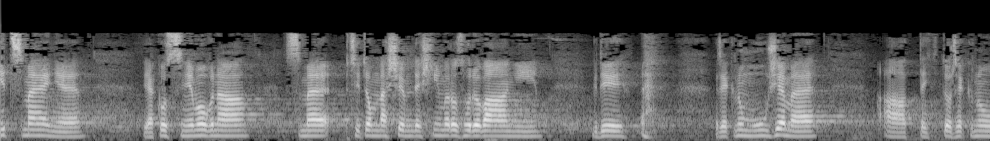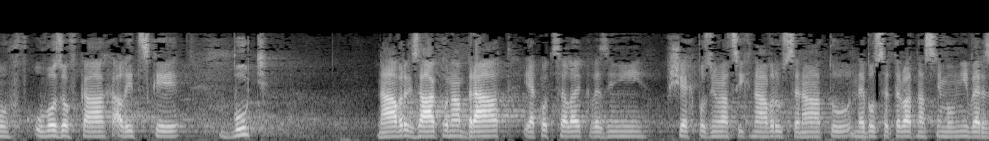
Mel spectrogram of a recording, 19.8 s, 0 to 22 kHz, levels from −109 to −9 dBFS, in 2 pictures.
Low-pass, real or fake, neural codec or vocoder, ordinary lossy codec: 9.9 kHz; real; none; MP3, 32 kbps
